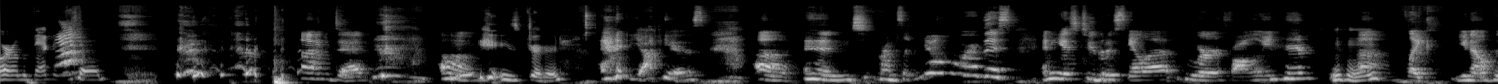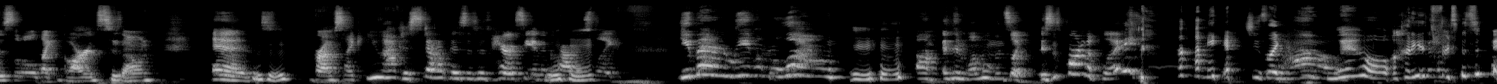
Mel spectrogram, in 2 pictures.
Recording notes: Please forgive echoey audio. Started using a new editing software and is still learning how to use it!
